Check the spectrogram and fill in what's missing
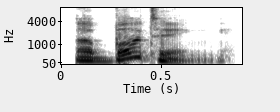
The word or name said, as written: abutting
